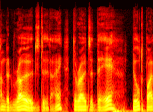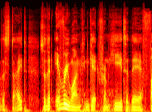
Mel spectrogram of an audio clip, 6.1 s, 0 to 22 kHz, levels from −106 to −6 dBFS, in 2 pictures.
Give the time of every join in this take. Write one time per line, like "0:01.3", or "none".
0:01.3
